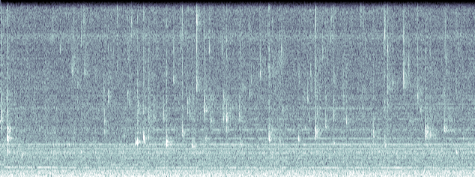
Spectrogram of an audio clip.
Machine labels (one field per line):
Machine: pump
